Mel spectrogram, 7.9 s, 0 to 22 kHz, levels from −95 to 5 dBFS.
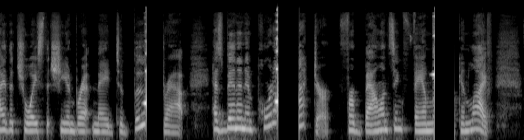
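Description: At 2.13, 4.12 and 6.45 s, an unstable filter breaks into the speech. A recursive filter's feedback runs away. A tone near 1 kHz, near 3 kHz the last time, swells in 46 to 63 ms and clips. Then 260 to 320 ms of silence follows.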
